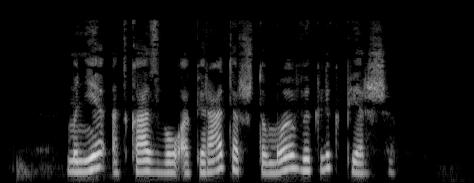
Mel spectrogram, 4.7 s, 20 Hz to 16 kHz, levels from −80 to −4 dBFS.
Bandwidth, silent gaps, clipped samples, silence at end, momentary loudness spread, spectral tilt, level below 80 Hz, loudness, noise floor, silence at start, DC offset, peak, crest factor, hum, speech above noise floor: 11.5 kHz; none; under 0.1%; 0.8 s; 10 LU; -5.5 dB/octave; -82 dBFS; -28 LUFS; -75 dBFS; 0.65 s; under 0.1%; -10 dBFS; 20 dB; none; 47 dB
